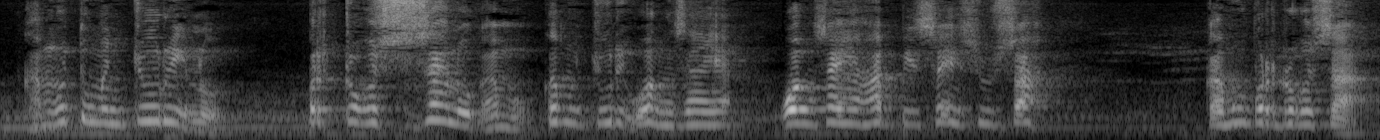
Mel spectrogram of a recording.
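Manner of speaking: very high-pitched demo of a scolding; admonishing anger. Shown as a demonstration. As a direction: act out a controlled, high-voiced reproach. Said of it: "marah itu menasehati".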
